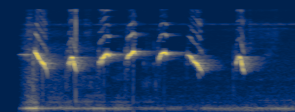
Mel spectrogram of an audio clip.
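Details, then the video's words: Greater green leafbird giving its soft 'ocehan lemas' song in the rainy season: seven loud, clear whistled notes, several slurring downward, delivered in a quick uneven run with a faint low hum beneath. "ocehan lemas cucak ijo musim penghujan"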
